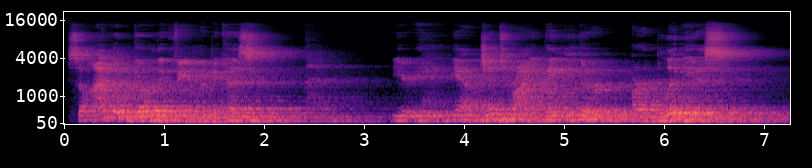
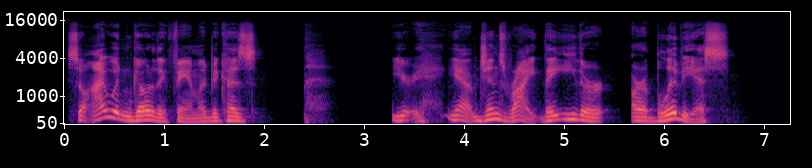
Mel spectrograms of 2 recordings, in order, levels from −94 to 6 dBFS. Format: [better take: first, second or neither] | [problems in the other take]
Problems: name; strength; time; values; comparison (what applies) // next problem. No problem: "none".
second | room echo; strong; dies away in 2.4 s // off-mic speech; far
